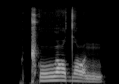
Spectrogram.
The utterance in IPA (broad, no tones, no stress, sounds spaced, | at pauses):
ǁ oː dˤ u n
